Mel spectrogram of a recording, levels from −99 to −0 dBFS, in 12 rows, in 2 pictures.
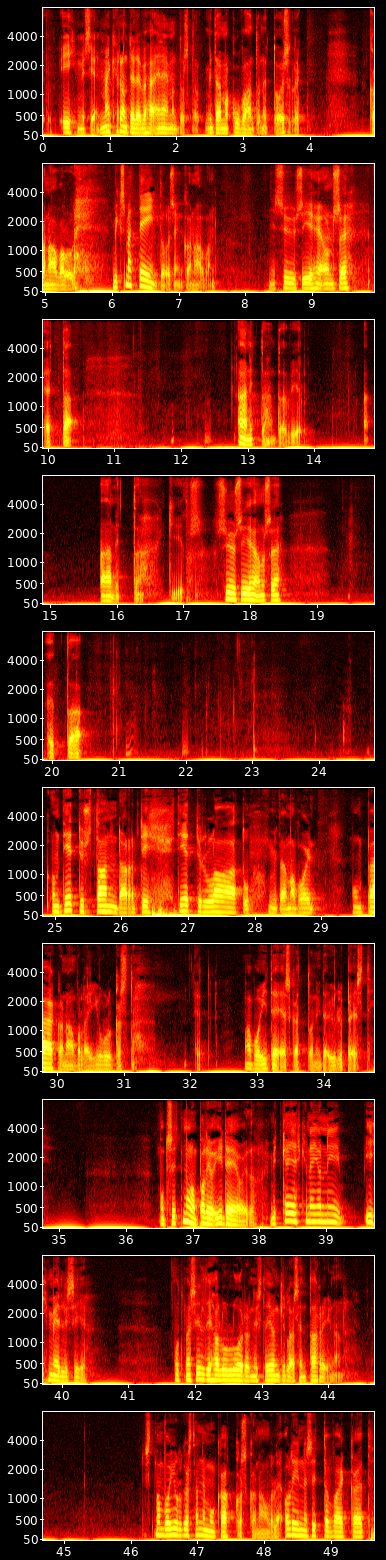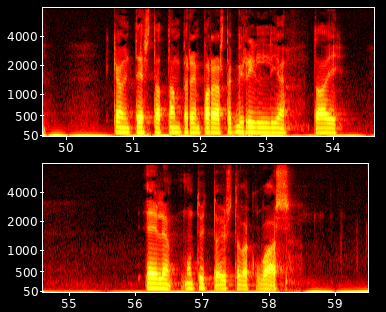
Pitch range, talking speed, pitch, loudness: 95-125 Hz, 100 wpm, 110 Hz, -24 LUFS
